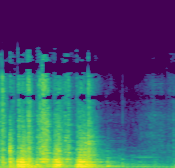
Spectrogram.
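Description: Clear protective plastic film being peeled off a new sheet-metal fender patch panel: a few rough, rasping pulls in the first second or so, then fading.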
